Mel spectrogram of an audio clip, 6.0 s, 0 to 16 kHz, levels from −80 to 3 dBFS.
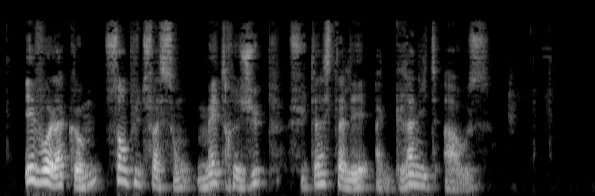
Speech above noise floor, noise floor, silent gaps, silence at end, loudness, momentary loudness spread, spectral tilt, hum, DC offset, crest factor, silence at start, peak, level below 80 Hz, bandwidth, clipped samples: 40 dB; -63 dBFS; none; 1.1 s; -24 LUFS; 15 LU; -4.5 dB/octave; none; under 0.1%; 22 dB; 0.25 s; -4 dBFS; -60 dBFS; 11.5 kHz; under 0.1%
